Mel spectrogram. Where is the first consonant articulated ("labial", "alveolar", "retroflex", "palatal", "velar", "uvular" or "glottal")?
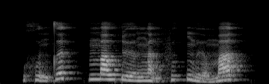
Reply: velar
